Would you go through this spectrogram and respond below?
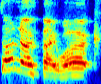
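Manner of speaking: put-on English accent. Quoting a woman from England in her accent. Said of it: "I'm just saying this with her accent".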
